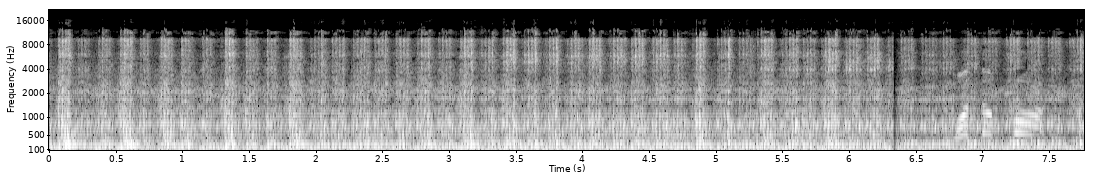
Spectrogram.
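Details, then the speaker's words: Diesel truck from Florida, possibly without a grid heater, just started in cold weather: an uneven, stumbling beat with hesitant revs; rough cold idle, clearly not running happily, cause not confirmed. "okay so it started but uh it doesn't like it it started but it does not it's not having a fun a fun day of running it's not happy"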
